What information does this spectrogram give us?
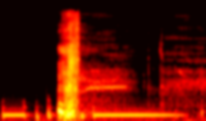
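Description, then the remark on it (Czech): A voice imitates a phone vibrating in a bag: a short low buzz, a sharp breathy burst, then a long steady low-pitched hum that fades out. No one speaks. “najednou moje taška začala vibrovat”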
